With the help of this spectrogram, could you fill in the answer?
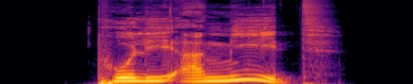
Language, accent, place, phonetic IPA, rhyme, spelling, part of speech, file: German, Germany, Berlin, [poliʔaˈmiːt], -iːt, Polyamid, noun, De-Polyamid.ogg
- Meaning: polyamide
